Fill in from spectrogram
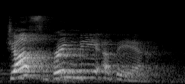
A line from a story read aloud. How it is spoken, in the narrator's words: The tourist is now shouting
